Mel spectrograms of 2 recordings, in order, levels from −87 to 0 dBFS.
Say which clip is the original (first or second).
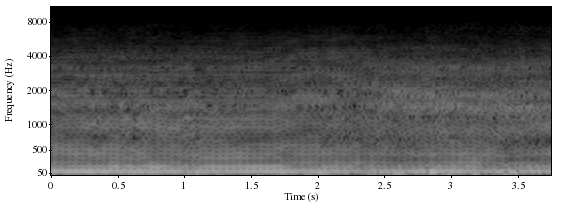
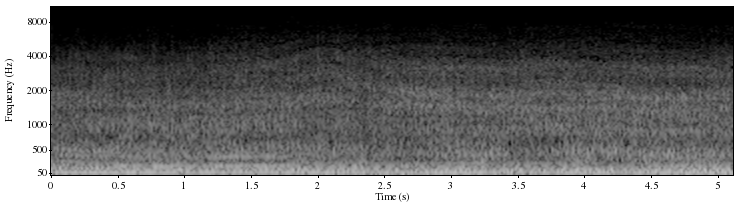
second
